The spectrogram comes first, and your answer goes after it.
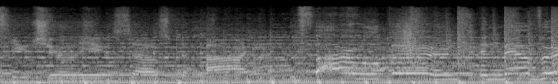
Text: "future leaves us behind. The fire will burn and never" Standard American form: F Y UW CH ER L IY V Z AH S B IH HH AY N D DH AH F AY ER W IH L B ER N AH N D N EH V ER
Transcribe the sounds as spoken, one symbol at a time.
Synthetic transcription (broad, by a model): F Y UW CH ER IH Z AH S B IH HH AY N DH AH F AY ER W IH L B ER N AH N N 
